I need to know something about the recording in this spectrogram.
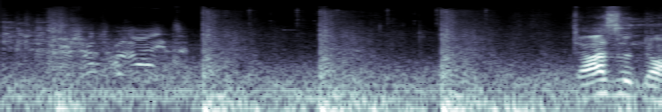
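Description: Heavy cannon shots boom and explosions thud in short bursts.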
